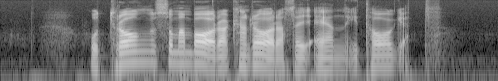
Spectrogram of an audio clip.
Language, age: Swedish, 38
